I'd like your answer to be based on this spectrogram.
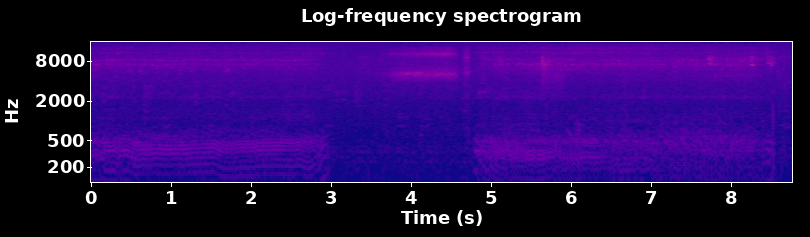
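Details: Snoring: two long, buzzing, fluttering snores separated by a quiet pause, with faint background noise.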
